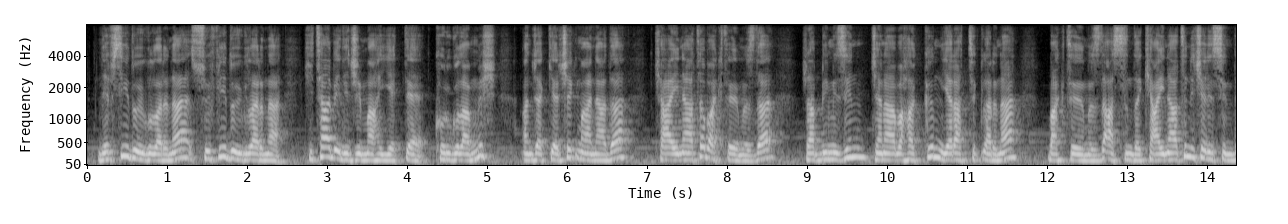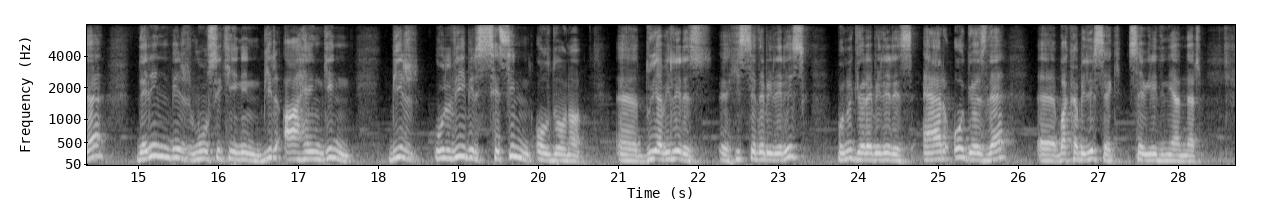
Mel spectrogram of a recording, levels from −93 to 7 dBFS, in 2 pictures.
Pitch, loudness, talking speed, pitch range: 140 Hz, -15 LUFS, 90 wpm, 125-155 Hz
